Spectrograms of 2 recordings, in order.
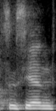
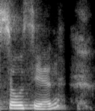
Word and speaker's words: Susian: Usually people would call me Suli, not Susian, because it ends up being pronounced as Sosian, like so Oh, boring.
